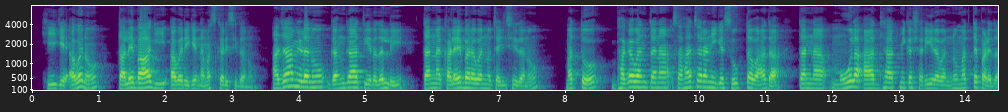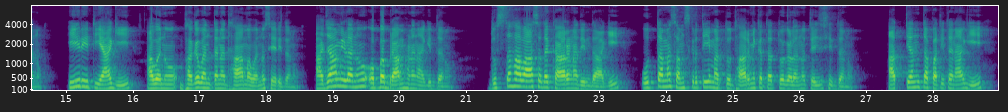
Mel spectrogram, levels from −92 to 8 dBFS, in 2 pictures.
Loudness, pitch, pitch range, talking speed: -16 LUFS, 155 Hz, 140-180 Hz, 85 wpm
